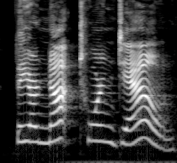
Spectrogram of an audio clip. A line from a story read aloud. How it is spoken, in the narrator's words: cried Scrooge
